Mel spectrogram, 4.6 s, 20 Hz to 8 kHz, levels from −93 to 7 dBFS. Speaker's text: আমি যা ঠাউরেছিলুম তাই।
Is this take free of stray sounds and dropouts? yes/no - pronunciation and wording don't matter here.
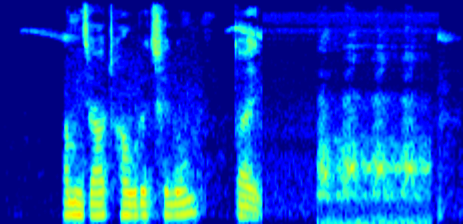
no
